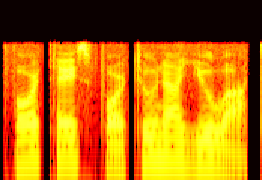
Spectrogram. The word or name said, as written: fortes fortuna juvat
